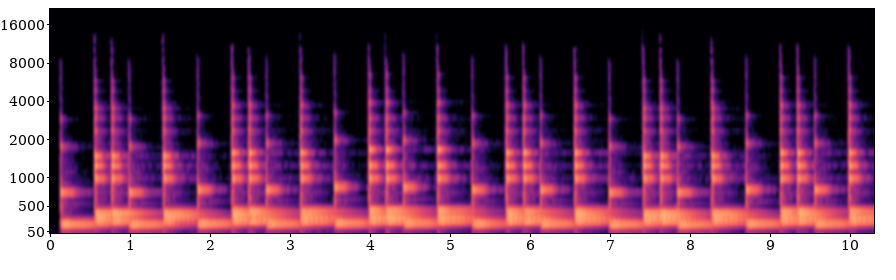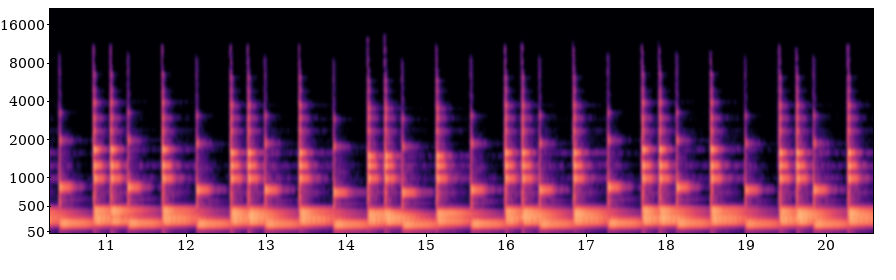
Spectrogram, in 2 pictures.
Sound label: marimba ringtone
